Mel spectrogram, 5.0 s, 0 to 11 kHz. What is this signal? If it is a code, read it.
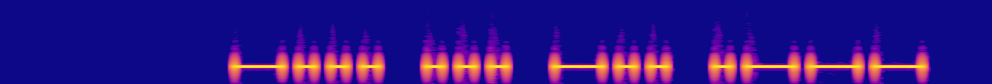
Morse code, heard as a keyed tone, about 15 wpm, 700 Hz. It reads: BSDJ
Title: Four Challenging Letter-Number Combinations 15wpm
